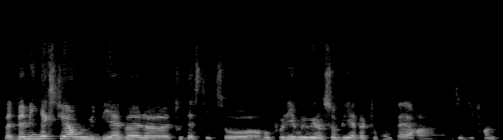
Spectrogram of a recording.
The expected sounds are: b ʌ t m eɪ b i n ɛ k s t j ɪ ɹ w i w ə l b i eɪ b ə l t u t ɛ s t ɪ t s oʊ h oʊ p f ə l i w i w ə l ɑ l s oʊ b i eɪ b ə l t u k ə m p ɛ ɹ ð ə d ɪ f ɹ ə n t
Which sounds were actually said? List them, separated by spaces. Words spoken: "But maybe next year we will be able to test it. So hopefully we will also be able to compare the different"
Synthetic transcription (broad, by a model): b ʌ t m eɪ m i n ɛ k s t j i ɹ w i w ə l b i eɪ b ə l t u t ɛ s t ɪ t s oʊ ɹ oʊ f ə l i w i w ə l ɑ l s oʊ b i eɪ b ə l t u k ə p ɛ ɹ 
